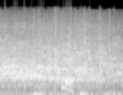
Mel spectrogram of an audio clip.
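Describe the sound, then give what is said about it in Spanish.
Prerecorded studio audience cheering and applauding: a dense, continuous wash of clapping and crowd noise holding steady at a fairly loud level throughout, with a brief whoop rising out of it near the middle. “Ese público pregrabado, ¿dónde está? Miren, Dios. miren, la familia. Mira cómo es el público. Ahora digo yo una tontería como hace buen tiempo y ellos.”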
